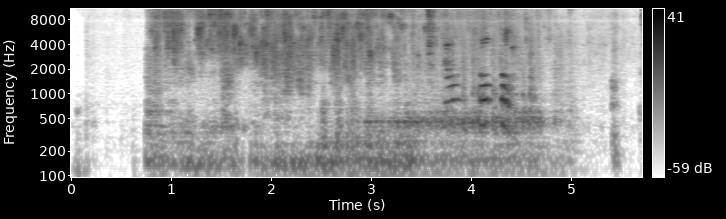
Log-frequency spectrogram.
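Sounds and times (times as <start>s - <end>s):
running splashing water while washing rice: 0.7s - 5.1s.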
